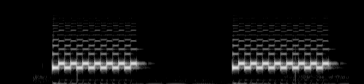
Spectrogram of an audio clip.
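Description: A telephone rings twice, each ring a warbling electronic trill lasting close to a second, separated by a short pause. Loud and clear with no talking.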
